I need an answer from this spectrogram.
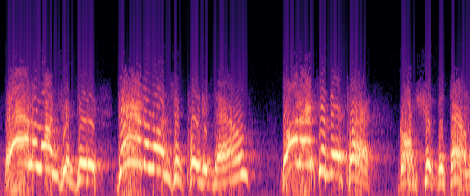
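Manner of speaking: slow, high, loud shouting preacher; full-force revival preacher's shout; fiery preaching climax. Real, not acted. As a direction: hammer it home to the crowd.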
